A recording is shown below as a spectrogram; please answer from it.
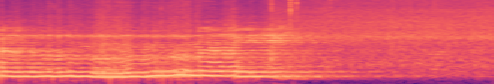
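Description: A man chanting into a microphone, holding one long, steady note that fades out a little over two seconds in; the rest is much quieter, a pause for breath in the chant.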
